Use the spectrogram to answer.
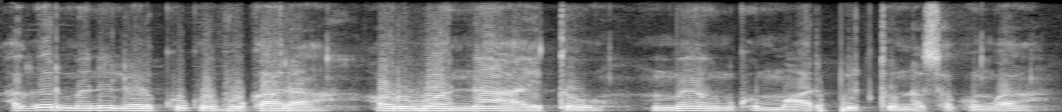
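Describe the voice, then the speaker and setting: A man narrating a classic short story in a measured, even storytelling manner. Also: mid-range voice, faint music behind.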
